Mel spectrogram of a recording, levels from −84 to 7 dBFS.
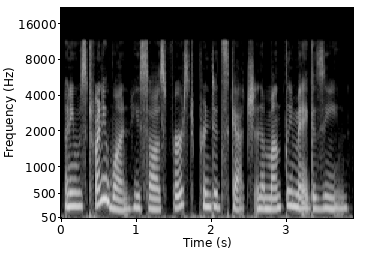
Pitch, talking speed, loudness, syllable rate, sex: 230 Hz, 230 wpm, -17 LUFS, 5.8 syllables/s, female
